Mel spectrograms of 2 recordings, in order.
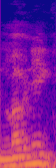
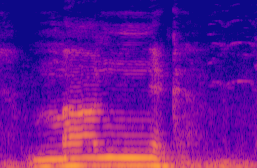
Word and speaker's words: Monica: And then I said, Monique, okay, cool. And she said, that's not how you say it. And I was like, how you say it? And she said, Monica. And I was like, that's not how you say that, I don't know.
